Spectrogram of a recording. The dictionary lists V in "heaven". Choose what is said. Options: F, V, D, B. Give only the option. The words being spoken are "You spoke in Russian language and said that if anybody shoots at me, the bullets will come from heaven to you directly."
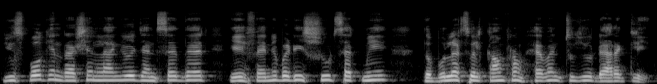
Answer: V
